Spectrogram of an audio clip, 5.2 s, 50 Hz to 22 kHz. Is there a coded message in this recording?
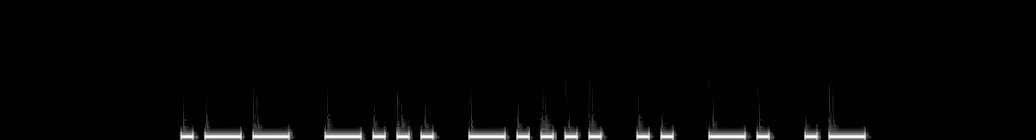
Yes: Morse code from 0.9 to 4.3 s, heard as a keyed tone, about 20 wpm, 700 Hz. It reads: WB6INA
